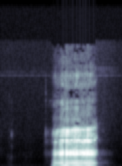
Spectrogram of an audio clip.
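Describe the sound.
A voice imitates a goat with one wavering, nasal bleat lasting about half a second, loud, with no other sounds around it.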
